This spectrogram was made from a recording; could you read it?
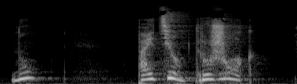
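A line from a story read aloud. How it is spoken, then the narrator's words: Quiet. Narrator (Russian): Екатерина тихо сказала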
